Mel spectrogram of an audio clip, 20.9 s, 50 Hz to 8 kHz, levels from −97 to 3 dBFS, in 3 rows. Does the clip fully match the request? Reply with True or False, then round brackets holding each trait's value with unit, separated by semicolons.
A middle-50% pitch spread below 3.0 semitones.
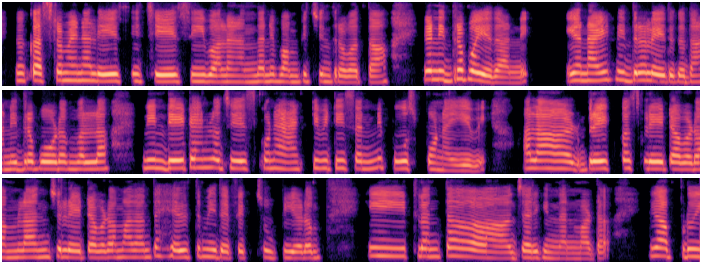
False (3.3 semitones)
